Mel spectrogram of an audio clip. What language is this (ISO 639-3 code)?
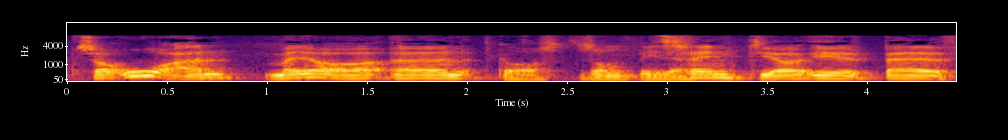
cym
